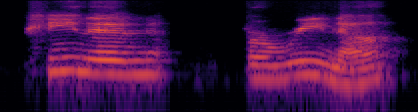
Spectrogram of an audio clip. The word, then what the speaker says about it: Pininfarina: His experience includes working as chief designer at Grand Studio, senior exterior designer at NIO Alfa Romeo Maserati, creative designer at Pininfarina.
